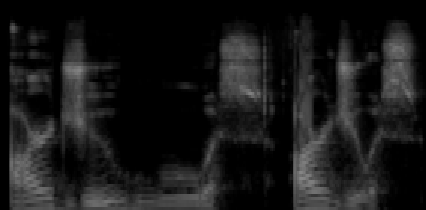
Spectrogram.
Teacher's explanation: when you link the U to the us, there's a sound that links the vowels. It's like a W. It's the W sound.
